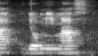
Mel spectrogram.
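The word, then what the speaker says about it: 読む: ถัด มา คำ ว่า โยมัส อัน นี้ คันจิ นะ โยมัส แปล ว่า อ่าน นะ ครับ โยะ อ่าน ว่า โยะ นะ ครับ ตัว นี้ โยมุ โยมุ นะ รูป โพจนานุกรม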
